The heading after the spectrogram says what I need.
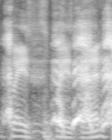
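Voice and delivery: high, laughing voice; talking through a laughing fit. Real, not acted. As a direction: squeeze the words out through laughter. Cracking up at dog story.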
